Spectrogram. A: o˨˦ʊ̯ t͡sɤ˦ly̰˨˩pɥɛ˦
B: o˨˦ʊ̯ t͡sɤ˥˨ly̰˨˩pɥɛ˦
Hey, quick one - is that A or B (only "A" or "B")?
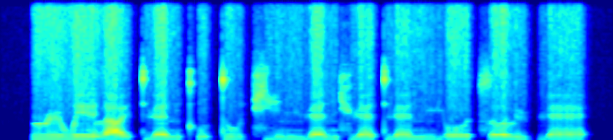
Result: A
